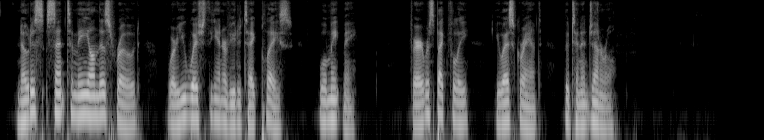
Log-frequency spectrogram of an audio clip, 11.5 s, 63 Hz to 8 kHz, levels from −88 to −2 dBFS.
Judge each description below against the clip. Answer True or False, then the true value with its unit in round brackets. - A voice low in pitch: True (120 Hz)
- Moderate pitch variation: True (4.0 semitones)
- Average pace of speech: False (130 wpm)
